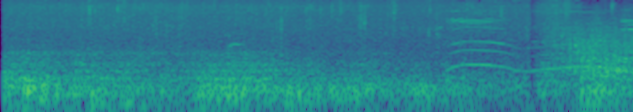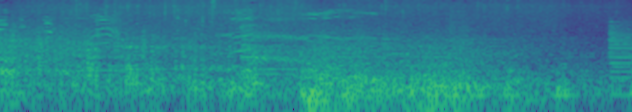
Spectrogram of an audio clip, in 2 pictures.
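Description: Heavy rain pouring down with thunder rumbling, a loud, steady downpour. A few short rising-and-falling pitched sounds cut through the rain around the middle.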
